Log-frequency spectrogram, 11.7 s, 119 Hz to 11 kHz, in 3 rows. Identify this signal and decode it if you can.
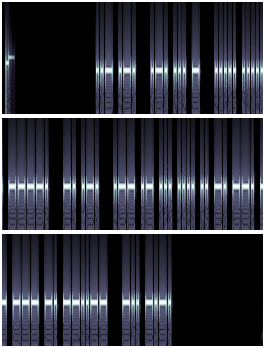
Morse code, heard as a keyed tone, about 34 wpm, 700 Hz. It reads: UR RST 559 NR WASHINGTON, DC
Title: K1USN SST QSO Practice 35wpm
